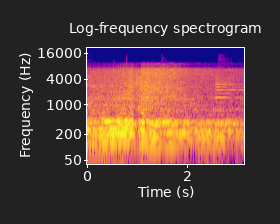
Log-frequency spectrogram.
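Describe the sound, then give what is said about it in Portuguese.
A motorcycle engine drones close by, its steady buzzing note dipping and shifting in pitch as it passes along the street, fairly loud, with no talking over it. “desculpa, porque eu tô aqui próximo à rua e não tem como evitar o barulho de moto, né?”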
